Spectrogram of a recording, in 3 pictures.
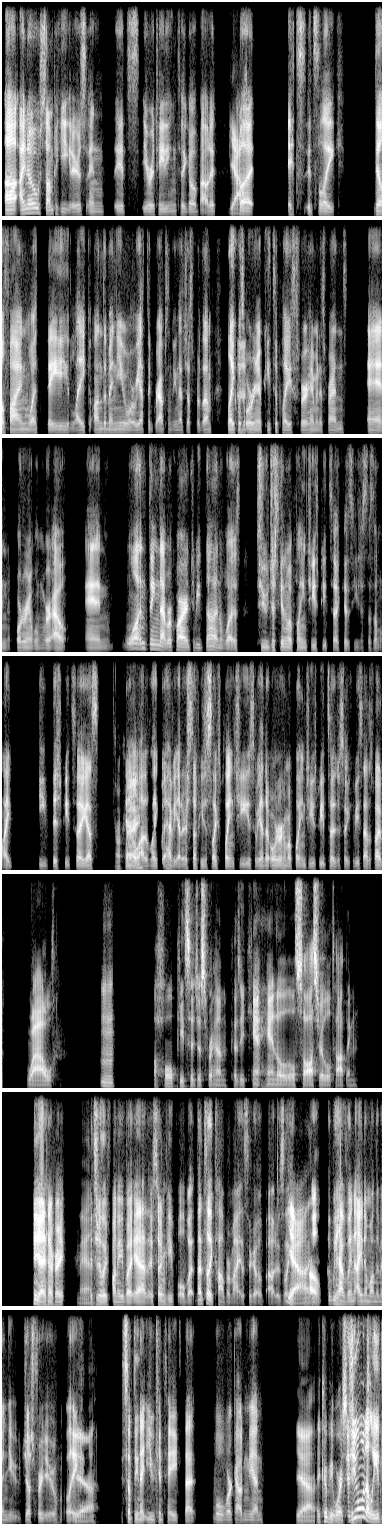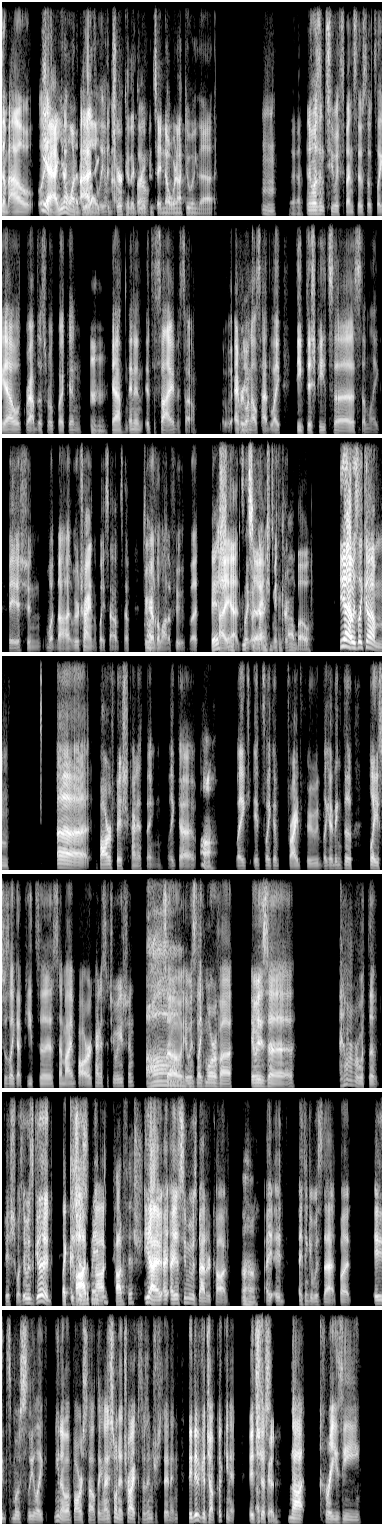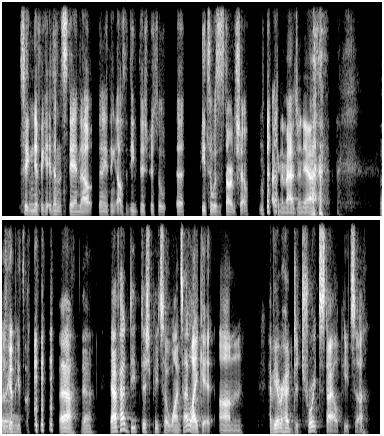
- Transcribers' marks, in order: laughing while speaking: "I know"; tapping; drawn out: "Oh"; chuckle; laughing while speaking: "yeah"; sigh; chuckle
- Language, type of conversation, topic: English, unstructured, How should I handle eating out when everyone wants different foods?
